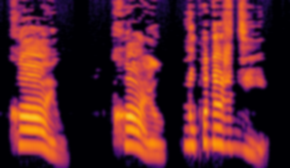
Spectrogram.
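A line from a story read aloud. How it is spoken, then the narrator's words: Shouting after someone. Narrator (Russian): закричала ему вслед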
